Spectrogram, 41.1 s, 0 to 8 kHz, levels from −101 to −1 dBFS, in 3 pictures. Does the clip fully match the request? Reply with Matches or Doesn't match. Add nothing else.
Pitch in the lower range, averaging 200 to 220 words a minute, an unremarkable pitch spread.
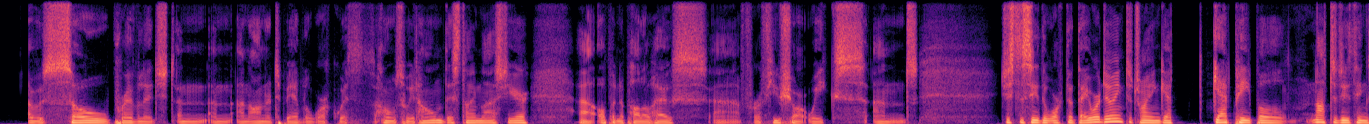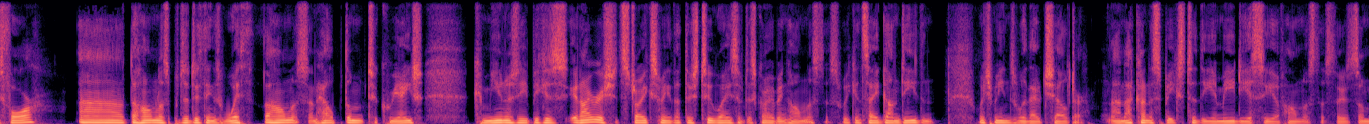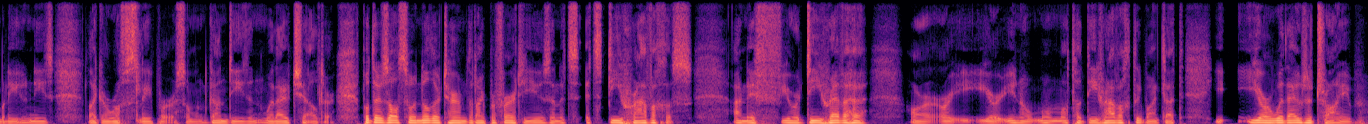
Matches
